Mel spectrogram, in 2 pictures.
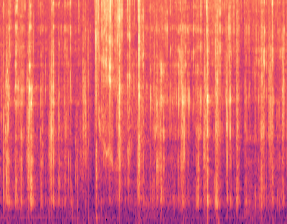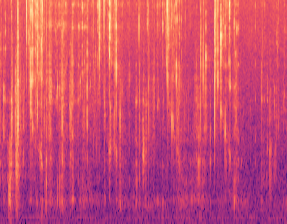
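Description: Close-up chewing and crunching of crispy fried chicken coated in hot sauce: dense wet, crackly mouth sounds that thin out and grow quieter near the end.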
